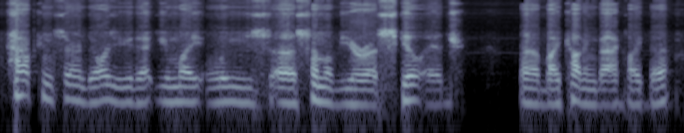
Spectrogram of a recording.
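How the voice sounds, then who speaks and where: A man's voice: mid-range voice, flat delivery, normal speed. A man working as a sports reporter, asking questions on a press call in hesitant, broken-up phrases. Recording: faintly noisy conference call line.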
